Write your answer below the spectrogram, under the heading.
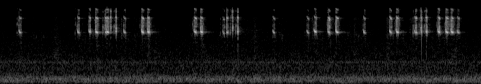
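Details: House crickets chirping loudly but more sparsely, short high trilled bursts scattered unevenly with small gaps between groups, faint continuous hum behind.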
